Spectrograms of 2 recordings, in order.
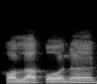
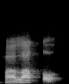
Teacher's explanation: Karena dia bunyi qalqalahnya lebih kuat, ya, lebih jelas. Terdengar lebih jelas, lebih kuat dibandingkan kalau seandainya huruf qalqalahnya ada di tengah ayat, ya, di tengah kata ya. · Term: qalqalah kubro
